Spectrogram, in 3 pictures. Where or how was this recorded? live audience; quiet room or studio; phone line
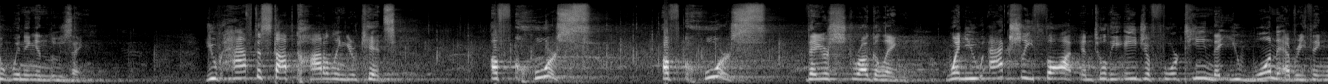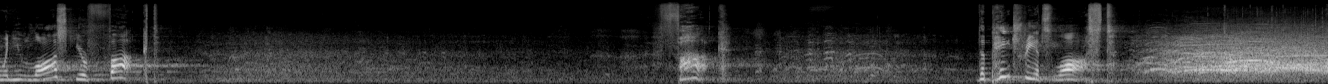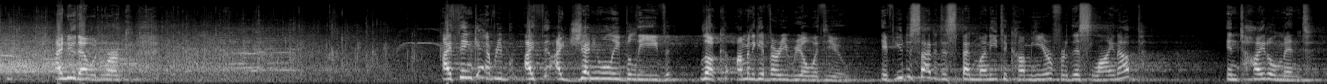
live audience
